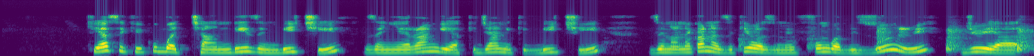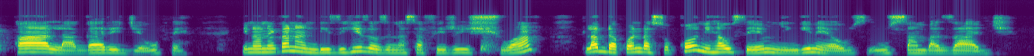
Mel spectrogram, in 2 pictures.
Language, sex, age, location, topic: Swahili, female, 25-35, Kisii, agriculture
